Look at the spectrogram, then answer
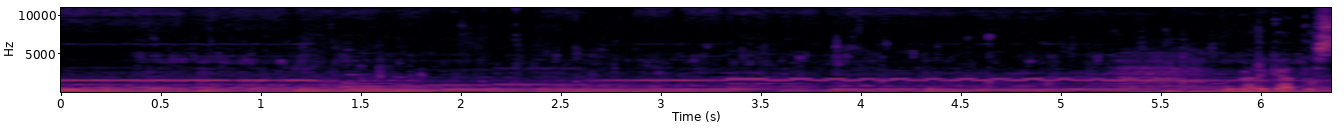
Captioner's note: gentle music; liquid pouring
